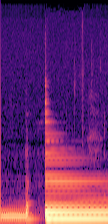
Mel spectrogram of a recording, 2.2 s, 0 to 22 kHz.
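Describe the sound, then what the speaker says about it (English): A low guitar string, the sixth string tuned down from E to D, is plucked and rings out, sustaining steadily after a brief damped note, alone and fairly loud. "I've tuned my 6th string from an E down to a D"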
